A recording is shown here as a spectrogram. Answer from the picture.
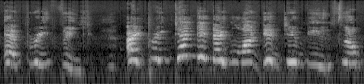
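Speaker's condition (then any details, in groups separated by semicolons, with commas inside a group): Physical speech impairment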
